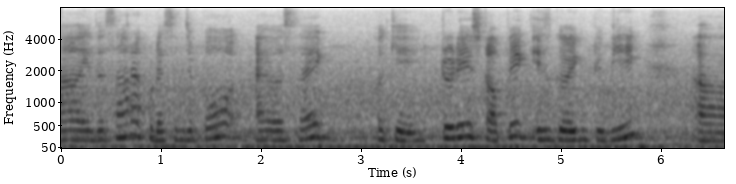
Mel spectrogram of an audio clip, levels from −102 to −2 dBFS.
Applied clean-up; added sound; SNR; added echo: none; none; none; none.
